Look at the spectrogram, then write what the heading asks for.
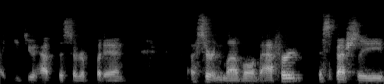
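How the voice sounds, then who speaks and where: A man at a very fast pace, the sound dry and close with no echo. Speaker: product management leader, podcast guest. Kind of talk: interview. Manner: stutter; casual, many fillers.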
